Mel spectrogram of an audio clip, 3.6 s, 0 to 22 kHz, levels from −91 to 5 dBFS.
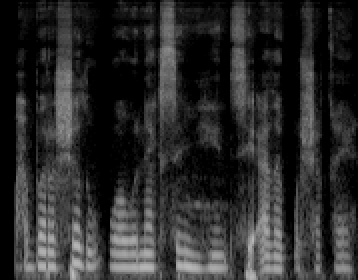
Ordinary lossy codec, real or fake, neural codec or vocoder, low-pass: none; real; none; none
